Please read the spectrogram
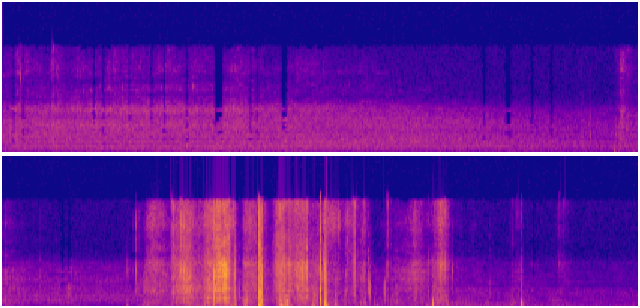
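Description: Steady low hiss, then a dense burst of sharp crackling clicks lasting about two seconds, with one more click near the end.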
